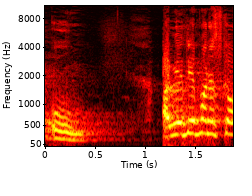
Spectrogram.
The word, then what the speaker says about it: ओम: लिखने की दृष्टि से गलत है और शुद्ध उच्चारण इसका यही है ओम।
